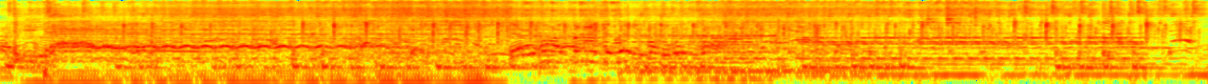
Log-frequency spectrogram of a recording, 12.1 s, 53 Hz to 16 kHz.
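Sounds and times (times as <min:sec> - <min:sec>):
drums: 0:00.0 - 0:12.0
keyboard: 0:00.0 - 0:12.0
low bass: 0:00.0 - 0:12.0
woman singing with vibrato: 0:07.4 - 0:12.0.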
